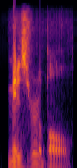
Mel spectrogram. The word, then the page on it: miserable: American English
